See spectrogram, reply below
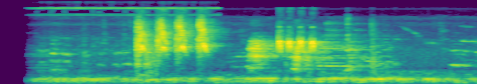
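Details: Srigunting krantil drongo, said to be singing more eagerly day by day: after a low steady hum, harsh buzzy bursts come in two loud clusters, the second with short ringing repeated notes.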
